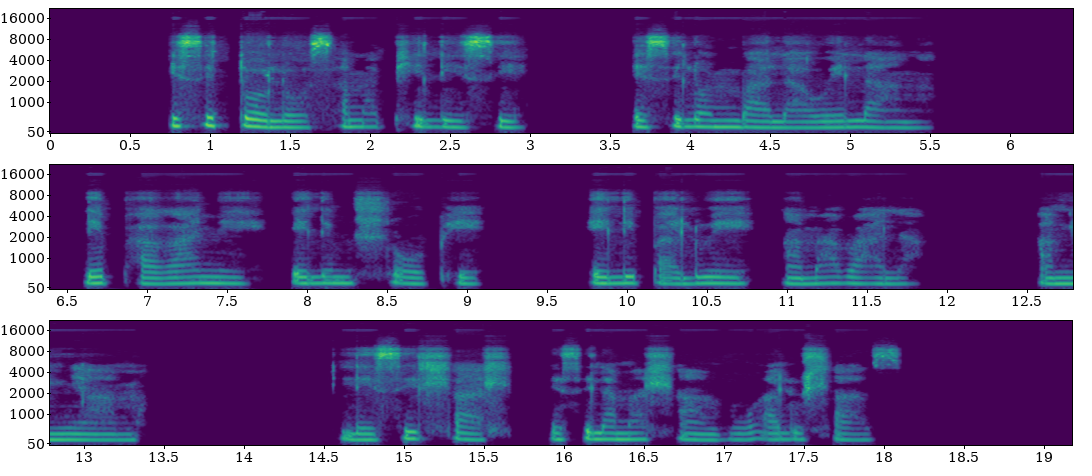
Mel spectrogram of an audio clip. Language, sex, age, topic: North Ndebele, male, 25-35, health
